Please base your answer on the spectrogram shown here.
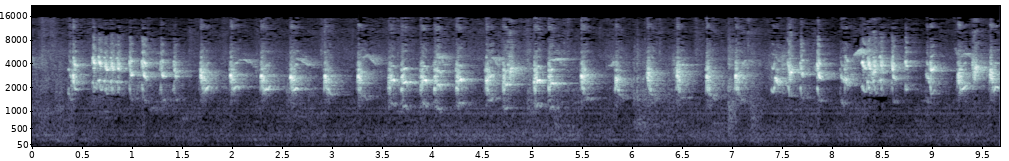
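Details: Long-tailed shrike used to lure a rival bird: a steady, fast stream of harsh chirps and squeaky notes, about three per second, varied in pitch and sustained for nearly ten seconds.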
